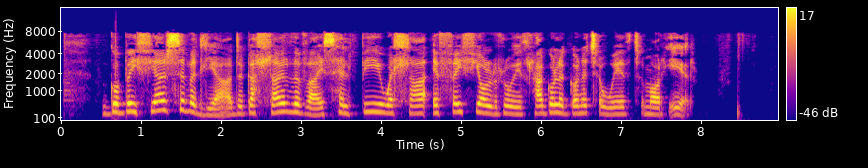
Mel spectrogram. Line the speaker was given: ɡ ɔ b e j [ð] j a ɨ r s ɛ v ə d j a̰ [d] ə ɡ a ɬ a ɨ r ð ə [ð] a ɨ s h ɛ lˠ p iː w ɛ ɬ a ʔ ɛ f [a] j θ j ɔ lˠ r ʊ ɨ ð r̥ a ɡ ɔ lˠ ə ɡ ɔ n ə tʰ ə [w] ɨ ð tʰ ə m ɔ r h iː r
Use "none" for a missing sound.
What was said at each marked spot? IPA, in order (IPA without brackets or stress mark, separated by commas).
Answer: θ, d, v, e, w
